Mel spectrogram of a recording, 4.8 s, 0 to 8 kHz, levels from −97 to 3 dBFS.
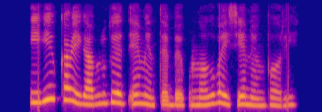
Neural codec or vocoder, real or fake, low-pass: codec, 24 kHz, 0.9 kbps, WavTokenizer, medium speech release version 2; fake; 7.2 kHz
